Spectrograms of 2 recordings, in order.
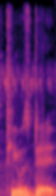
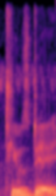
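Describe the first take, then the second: The two takes are said the same way.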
